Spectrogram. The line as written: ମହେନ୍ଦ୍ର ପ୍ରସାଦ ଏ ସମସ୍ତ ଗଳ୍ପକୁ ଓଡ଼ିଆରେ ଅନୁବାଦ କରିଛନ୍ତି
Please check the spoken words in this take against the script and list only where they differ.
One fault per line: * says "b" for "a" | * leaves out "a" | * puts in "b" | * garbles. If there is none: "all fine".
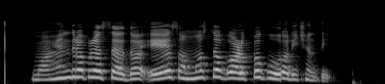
* leaves out "ଓଡ଼ିଆରେ ଅନୁବାଦ"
